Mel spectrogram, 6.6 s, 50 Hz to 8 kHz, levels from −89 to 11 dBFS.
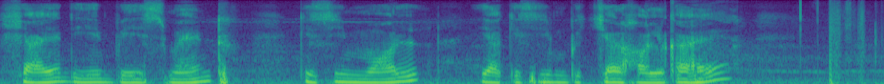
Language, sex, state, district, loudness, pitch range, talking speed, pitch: Hindi, male, Bihar, West Champaran, -16 LUFS, 115-130 Hz, 100 wpm, 125 Hz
